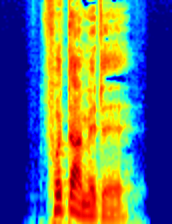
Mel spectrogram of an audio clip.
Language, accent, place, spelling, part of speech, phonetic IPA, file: German, Germany, Berlin, Futtermittel, noun, [ˈfʊtɐˌmɪtl̩], De-Futtermittel.ogg
- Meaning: fodder, feed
